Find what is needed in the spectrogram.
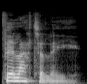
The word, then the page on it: philately: British English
